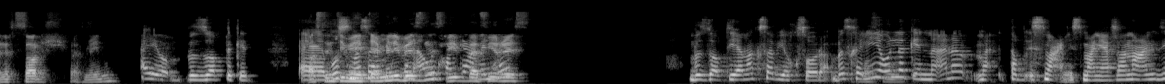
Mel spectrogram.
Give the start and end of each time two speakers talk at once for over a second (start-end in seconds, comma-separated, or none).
3.1-5.1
